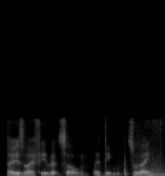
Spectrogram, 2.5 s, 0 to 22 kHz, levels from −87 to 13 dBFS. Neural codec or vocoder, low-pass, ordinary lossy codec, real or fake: codec, 24 kHz, 0.9 kbps, WavTokenizer, large speech release; 7.2 kHz; none; fake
